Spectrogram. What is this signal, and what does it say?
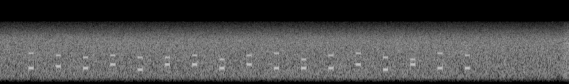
DTMF, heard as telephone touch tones, dialled by machine, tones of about 50 ms, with radio hiss and a squelch burst at the end. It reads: B95#20#4#B46D2*B6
